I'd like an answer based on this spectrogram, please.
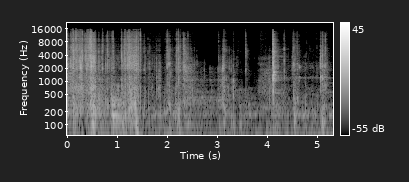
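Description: Clear plastic zip-lock bag crinkling as it is handled and opened, then scattered small clicks and knocks of handling, with one sharp click about four seconds in.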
